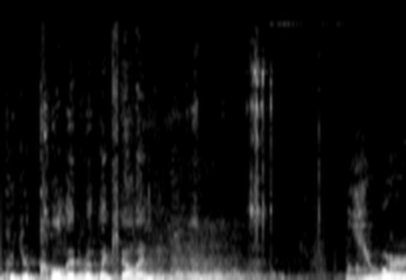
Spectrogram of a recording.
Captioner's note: laughing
